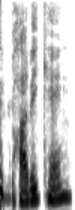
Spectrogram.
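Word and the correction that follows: Podkayne: Yeah, that's how I remember pronouncing it as a kid. – Oh, that's adorable. That's not how you say it, but... – How do you say it then? – Pod Cane. – Yeah, I was always Potty Cane. P-O-D-E-K-A-N-E, I think, right? – Potty Tell cane.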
